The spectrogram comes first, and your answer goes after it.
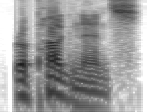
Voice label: "repugnance", American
